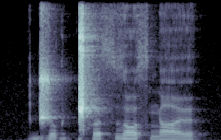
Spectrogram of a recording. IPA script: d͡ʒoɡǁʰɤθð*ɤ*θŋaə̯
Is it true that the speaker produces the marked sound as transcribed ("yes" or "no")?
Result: no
